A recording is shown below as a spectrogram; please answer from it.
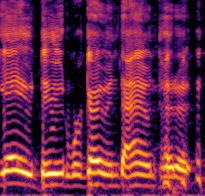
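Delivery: high, loud Philadelphia accent, classed-up Baltimore tinge. Comparing Baltimore and Philly accents, the speaker demonstrates a Philly accent. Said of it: "Philly's just like that, but a little".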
